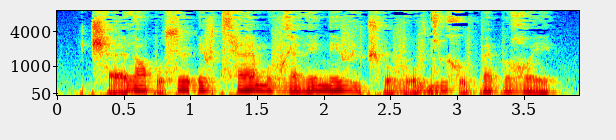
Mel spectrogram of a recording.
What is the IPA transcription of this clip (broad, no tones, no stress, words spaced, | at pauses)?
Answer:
t͡ʃʰæ̰ ðɑ po̰søʔev t͡sʰæmov ɣæðe ne vyt͡ʃʰo̰ vo̰v djɯxo̰vpæ pɯʁʷe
